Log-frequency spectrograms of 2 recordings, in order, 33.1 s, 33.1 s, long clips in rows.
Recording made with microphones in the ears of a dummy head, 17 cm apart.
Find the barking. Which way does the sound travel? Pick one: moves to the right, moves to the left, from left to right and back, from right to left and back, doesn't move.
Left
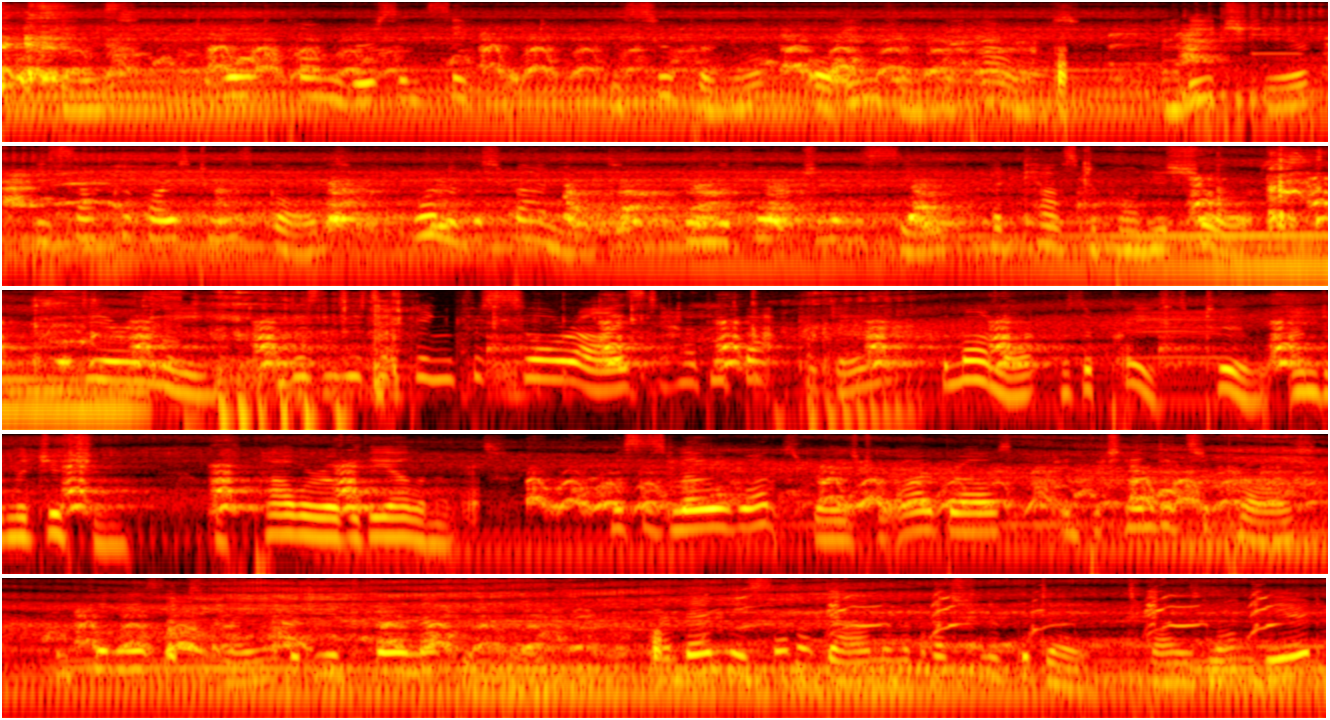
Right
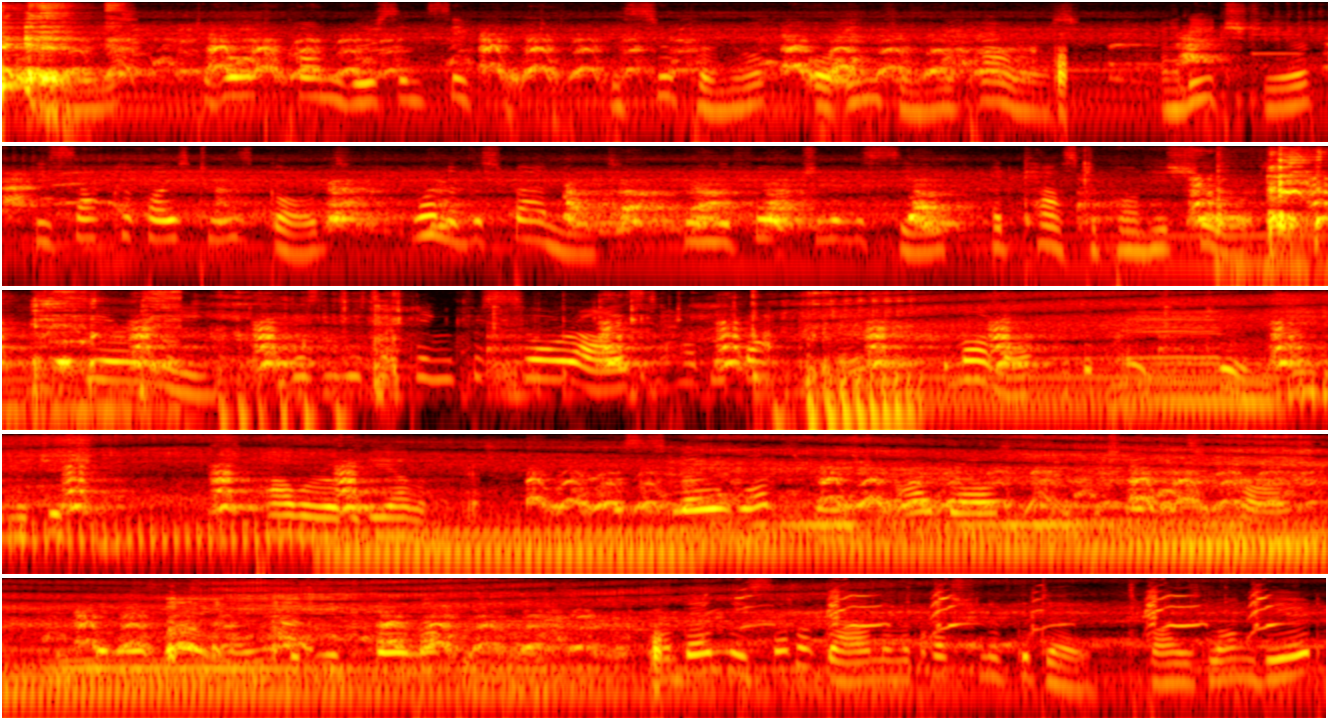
from right to left and back.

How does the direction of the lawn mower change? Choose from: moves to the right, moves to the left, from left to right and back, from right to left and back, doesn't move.
from left to right and back.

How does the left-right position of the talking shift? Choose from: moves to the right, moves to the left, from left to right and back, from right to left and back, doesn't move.
doesn't move.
